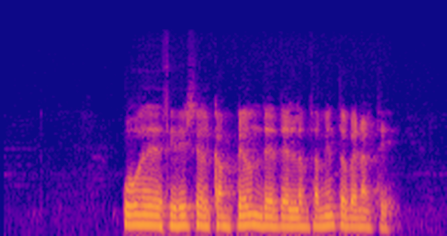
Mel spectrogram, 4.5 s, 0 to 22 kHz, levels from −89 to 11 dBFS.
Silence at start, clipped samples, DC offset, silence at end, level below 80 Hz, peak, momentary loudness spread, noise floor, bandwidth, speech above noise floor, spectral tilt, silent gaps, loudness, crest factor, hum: 1.25 s; under 0.1%; under 0.1%; 0.55 s; -50 dBFS; -2 dBFS; 6 LU; -64 dBFS; 5 kHz; 50 dB; -10 dB/octave; none; -16 LUFS; 14 dB; none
